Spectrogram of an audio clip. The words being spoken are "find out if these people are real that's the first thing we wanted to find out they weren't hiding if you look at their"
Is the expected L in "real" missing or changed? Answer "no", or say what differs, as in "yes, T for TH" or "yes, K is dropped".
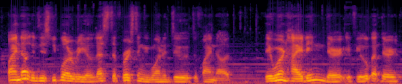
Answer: no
